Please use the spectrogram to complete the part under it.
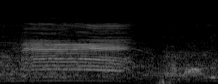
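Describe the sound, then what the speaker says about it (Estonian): An Estonian dark-headed sheep gives one clear, fairly close bleat lasting about a second, followed by quieter faint sounds. "mis on siis ka Eesti põlistõud, Eesti tumedamine lammas."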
